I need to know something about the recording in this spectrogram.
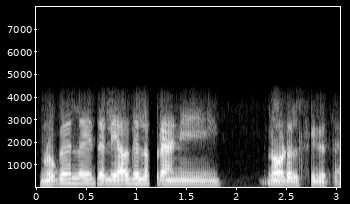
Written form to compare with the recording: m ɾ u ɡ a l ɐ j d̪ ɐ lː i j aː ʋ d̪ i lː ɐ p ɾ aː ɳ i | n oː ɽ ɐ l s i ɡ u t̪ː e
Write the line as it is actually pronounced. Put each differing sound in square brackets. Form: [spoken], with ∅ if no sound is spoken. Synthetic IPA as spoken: m ɾ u ɡ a l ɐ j d̪ ɐ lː i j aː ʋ d̪ [ɛ] lː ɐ p ɾ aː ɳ i | n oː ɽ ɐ l s i ɡ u t̪ː e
